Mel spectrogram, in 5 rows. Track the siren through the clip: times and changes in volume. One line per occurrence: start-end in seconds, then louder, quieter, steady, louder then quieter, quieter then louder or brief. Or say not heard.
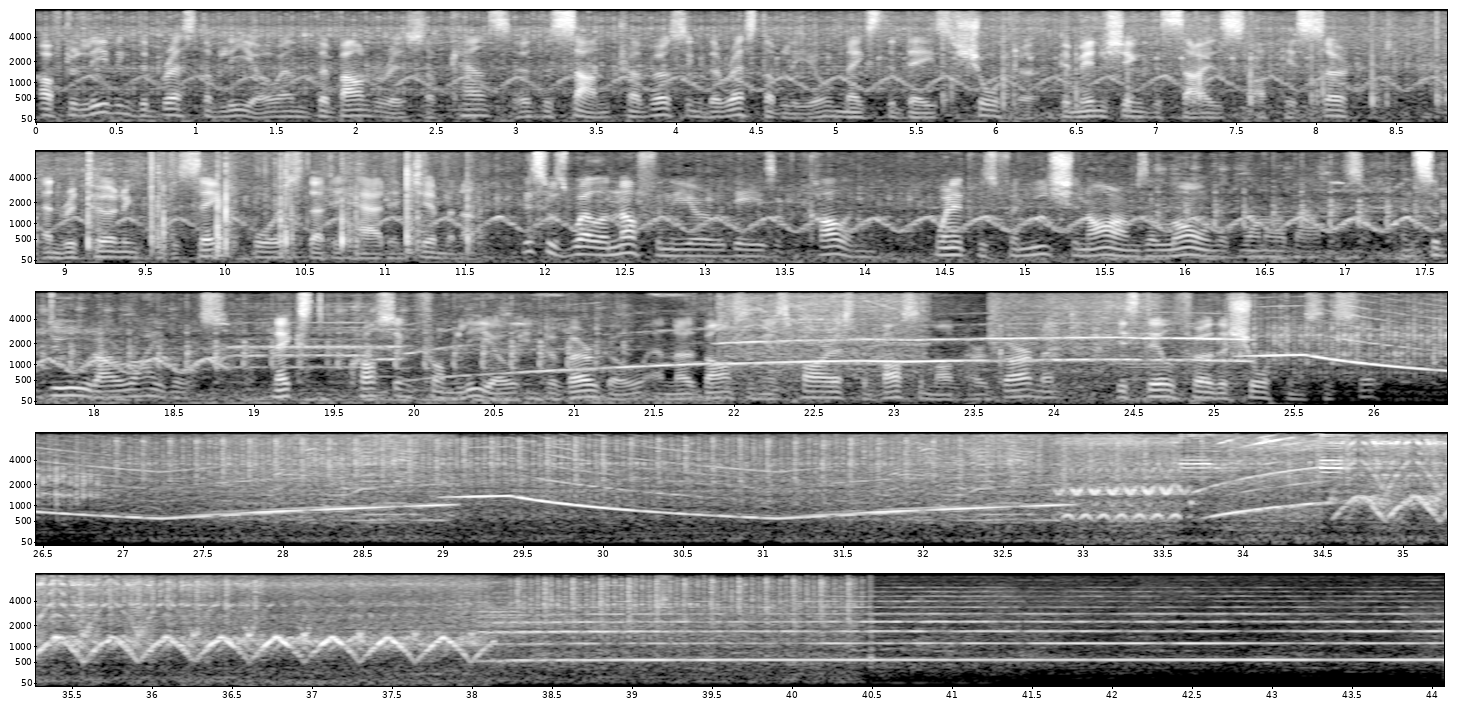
0.0-44.0 louder.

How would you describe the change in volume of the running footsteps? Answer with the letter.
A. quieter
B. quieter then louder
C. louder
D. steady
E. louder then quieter
C.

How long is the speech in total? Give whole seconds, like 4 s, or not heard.
26 s.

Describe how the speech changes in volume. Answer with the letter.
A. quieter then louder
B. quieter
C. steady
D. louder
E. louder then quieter
C.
